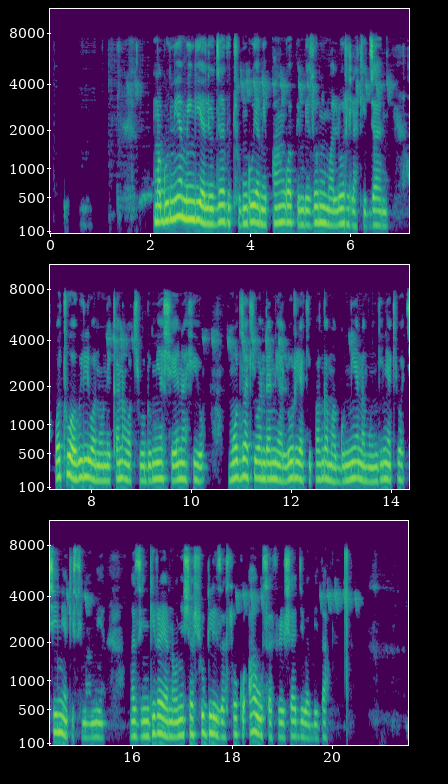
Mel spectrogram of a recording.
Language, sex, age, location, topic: Swahili, female, 18-24, Kisii, finance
